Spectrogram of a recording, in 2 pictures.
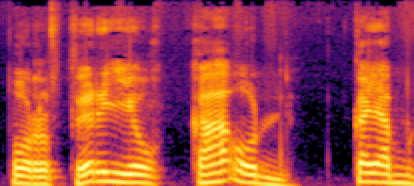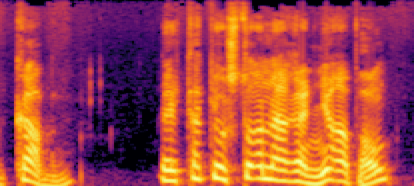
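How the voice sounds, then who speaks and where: A caring, exasperated young Ilocano fellow in a radio comedy serial. His voice sits fairly high and sounds close and dry, with an Ilocano accent. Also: expressive, takes it slowly, warm tone, no room sound. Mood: surprised, probing. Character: exasperated, caring younger man tending a senile elder. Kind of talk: Ilocano radio drama acting.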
